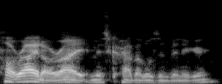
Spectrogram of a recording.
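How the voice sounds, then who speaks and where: A man's voice: sits low, brisk, slightly rough, phone-quality sound. A man playing a chatty, self-important village postman and bell ringer in a radio drama, talking in a folksy, boastful way. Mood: teasing, mocking.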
